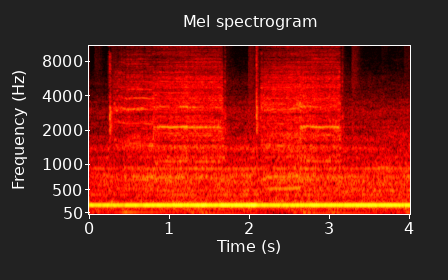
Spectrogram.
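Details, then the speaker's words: MIG welder with trigger pulled to run the wire feed mechanism, loud cooling fan running: steady even motor hum at one pitch while feed rollers whir smoothly, no catching or stutter; normal wire feed. "all right so what we're going to do is we're going to pull that little blue trigger right there and you'll see this mechanism move"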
